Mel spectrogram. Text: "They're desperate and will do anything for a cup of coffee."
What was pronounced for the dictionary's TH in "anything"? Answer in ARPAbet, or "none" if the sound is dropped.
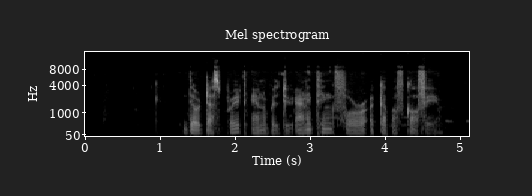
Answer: T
